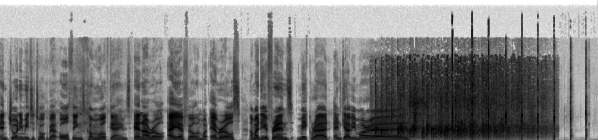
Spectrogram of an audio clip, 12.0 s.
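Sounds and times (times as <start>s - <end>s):
speech: 0.0s - 8.6s
people clapping: 7.4s - 11.9s.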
